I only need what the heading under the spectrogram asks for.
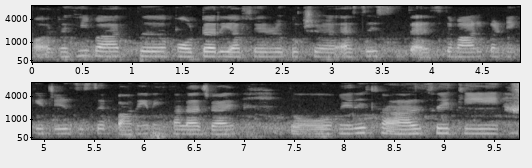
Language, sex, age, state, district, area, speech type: Urdu, female, 30-45, Uttar Pradesh, Gautam Buddha Nagar, urban, spontaneous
